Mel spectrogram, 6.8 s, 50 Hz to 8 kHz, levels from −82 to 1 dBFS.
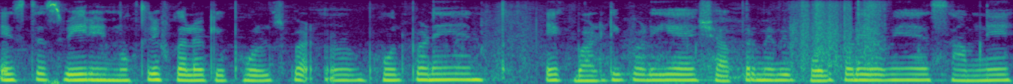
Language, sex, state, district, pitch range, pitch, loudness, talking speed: Hindi, female, Delhi, New Delhi, 190-200 Hz, 195 Hz, -15 LUFS, 220 wpm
